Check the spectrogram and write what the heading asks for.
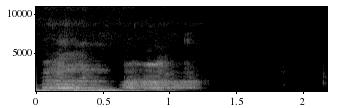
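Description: A person's long, breathy exhale close on a clip-on microphone, with a rumble of breath on the mic, stopping a little over a second in.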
